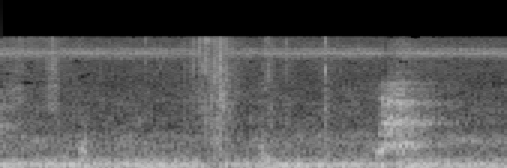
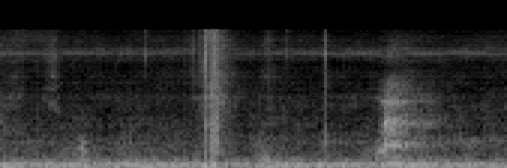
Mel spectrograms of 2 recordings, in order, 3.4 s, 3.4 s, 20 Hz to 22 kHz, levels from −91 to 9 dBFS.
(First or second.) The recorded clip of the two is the first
